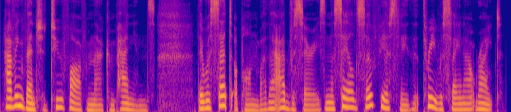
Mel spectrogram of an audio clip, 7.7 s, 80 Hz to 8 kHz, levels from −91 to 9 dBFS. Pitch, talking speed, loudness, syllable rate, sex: 170 Hz, 180 wpm, -18 LUFS, 5.8 syllables/s, female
